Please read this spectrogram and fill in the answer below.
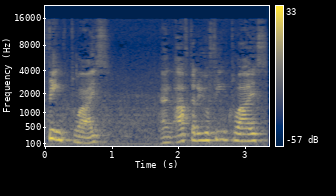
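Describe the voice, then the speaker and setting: Noticeable background noise surrounds a man with a Polish accent whose fairly high pitch and lively intonation unfold at a very slow pace. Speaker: aquarium shrimp breeder, channel owner. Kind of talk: tutorial. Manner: halting.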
